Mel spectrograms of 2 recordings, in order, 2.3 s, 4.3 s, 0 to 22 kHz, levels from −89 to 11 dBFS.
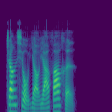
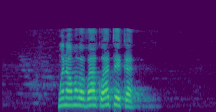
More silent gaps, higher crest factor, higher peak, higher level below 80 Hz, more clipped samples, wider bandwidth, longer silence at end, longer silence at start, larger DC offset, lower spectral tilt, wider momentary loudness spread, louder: neither; about the same, 20 dB vs 18 dB; about the same, -2 dBFS vs -4 dBFS; first, -60 dBFS vs -70 dBFS; neither; first, 10 kHz vs 8 kHz; second, 0.85 s vs 1.55 s; second, 0.15 s vs 1.15 s; first, 0.4% vs under 0.1%; about the same, -2.5 dB/octave vs -3.5 dB/octave; about the same, 11 LU vs 11 LU; about the same, -19 LUFS vs -18 LUFS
